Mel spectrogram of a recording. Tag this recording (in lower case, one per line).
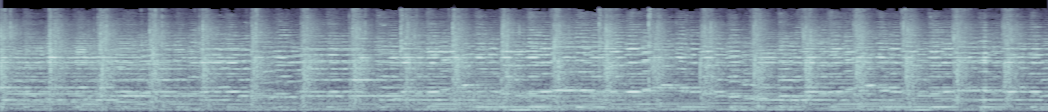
music
musical instrument
violin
